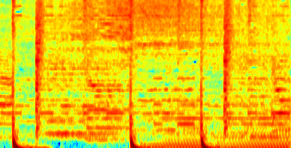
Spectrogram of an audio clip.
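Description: Electronic background music with a heavy kick-drum beat. A rising hiss sweep leads into a deep, sustained bass line that comes in about a second in.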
